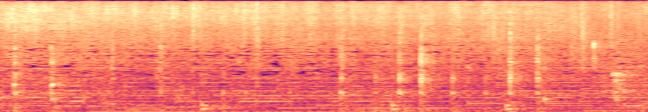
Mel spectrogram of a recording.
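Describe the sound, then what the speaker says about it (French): Shallots, lemongrass and curry paste sizzle in a saucepan, a continuous crackling fry broken by occasional clicks and scrapes of stirring. "je vais chauffer ces éléments pour que les arômes s'exhalent."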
